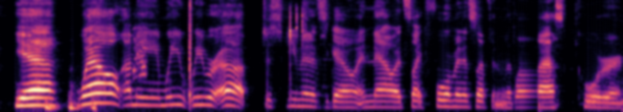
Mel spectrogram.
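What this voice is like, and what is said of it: Texan accent. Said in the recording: “I'm from Texas. If you haven't been able to tell from my accent”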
